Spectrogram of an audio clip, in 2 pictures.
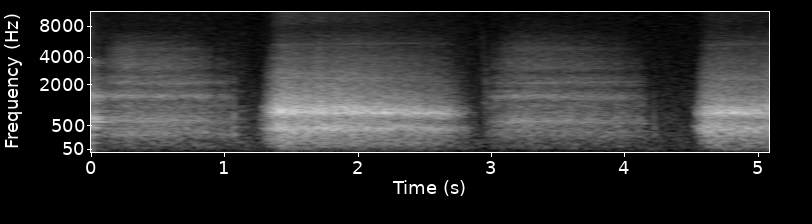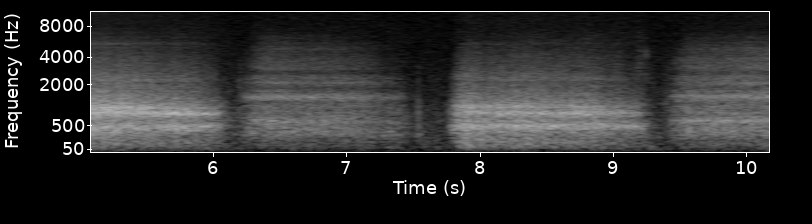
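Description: A man breathing deeply and slowly, in and out about three times, as recovery breathing during a workout rest. Each breath lasts about a second and a half, and the quieter and louder breaths alternate.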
